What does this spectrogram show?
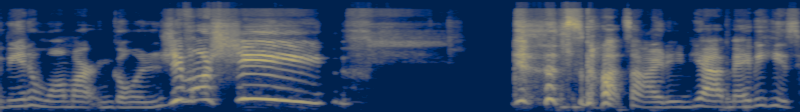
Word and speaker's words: Givenchy: wow you guys Mary knew that too jevince Givenchy because it's Southern I'm glad it's pronounced the way you say it it sounds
